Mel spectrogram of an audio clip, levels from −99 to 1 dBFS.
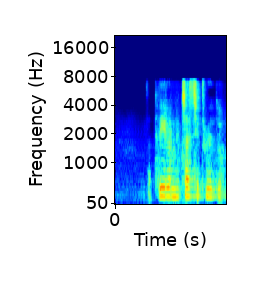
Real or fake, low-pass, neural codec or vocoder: fake; 7.2 kHz; codec, 16 kHz, 0.5 kbps, X-Codec, WavLM features, trained on Multilingual LibriSpeech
